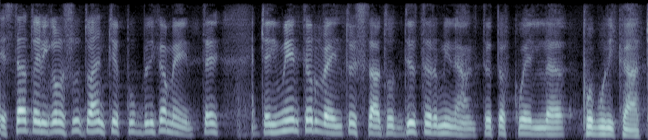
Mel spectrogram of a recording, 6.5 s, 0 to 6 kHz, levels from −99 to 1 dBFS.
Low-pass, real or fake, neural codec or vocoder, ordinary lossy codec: 5.4 kHz; fake; codec, 16 kHz, 1 kbps, FunCodec, trained on LibriTTS, 50 frames a second; none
